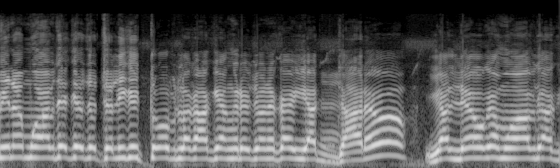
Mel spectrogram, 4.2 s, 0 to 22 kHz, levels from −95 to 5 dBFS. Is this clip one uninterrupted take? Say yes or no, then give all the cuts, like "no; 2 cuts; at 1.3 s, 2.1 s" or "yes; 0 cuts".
no; 1 cut; at 3.1 s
